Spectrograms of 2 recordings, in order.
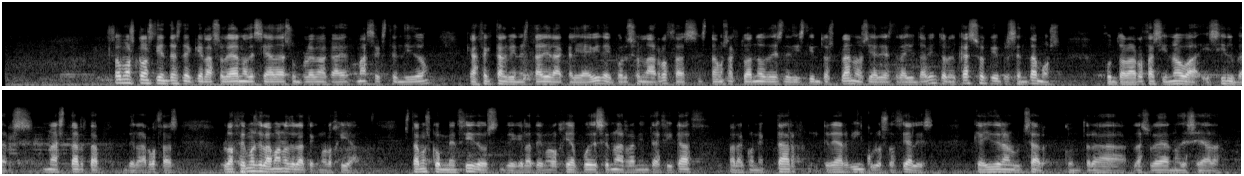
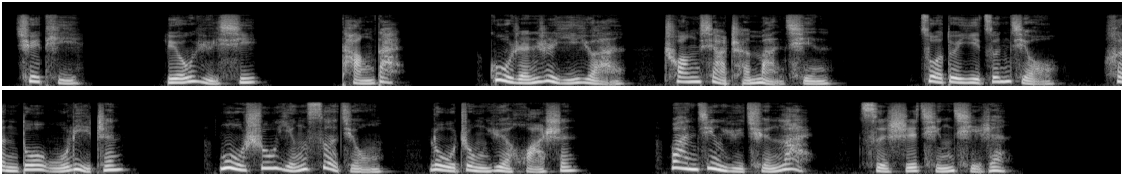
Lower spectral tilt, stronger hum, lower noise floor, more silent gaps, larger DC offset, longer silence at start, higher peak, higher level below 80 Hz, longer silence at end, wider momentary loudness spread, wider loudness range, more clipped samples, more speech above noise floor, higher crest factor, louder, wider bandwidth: about the same, -5.5 dB/octave vs -5 dB/octave; neither; second, -40 dBFS vs -53 dBFS; second, none vs 0.99-1.50 s, 2.78-3.27 s, 4.18-4.70 s, 8.53-9.03 s, 12.66-13.17 s, 17.17-17.68 s; neither; about the same, 0.05 s vs 0.15 s; about the same, -2 dBFS vs -2 dBFS; about the same, -46 dBFS vs -50 dBFS; second, 0.05 s vs 1.15 s; about the same, 10 LU vs 11 LU; about the same, 4 LU vs 3 LU; neither; second, 20 dB vs 39 dB; about the same, 18 dB vs 14 dB; second, -20 LUFS vs -15 LUFS; second, 9.6 kHz vs 12 kHz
